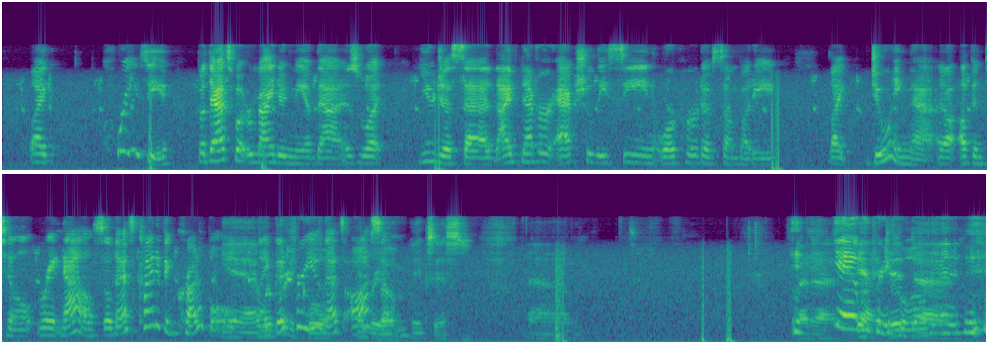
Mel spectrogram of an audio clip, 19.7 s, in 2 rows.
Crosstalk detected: Yes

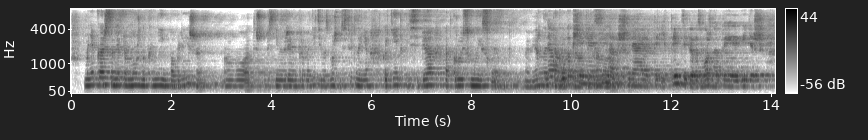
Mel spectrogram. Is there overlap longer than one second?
Yes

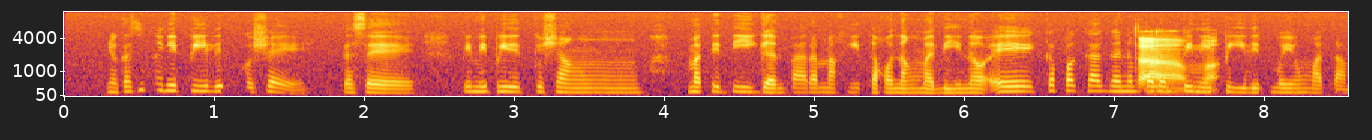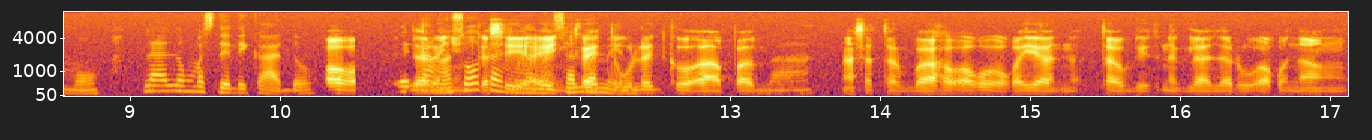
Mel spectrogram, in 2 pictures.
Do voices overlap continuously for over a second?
Yes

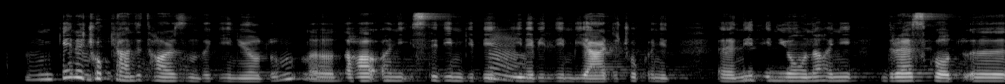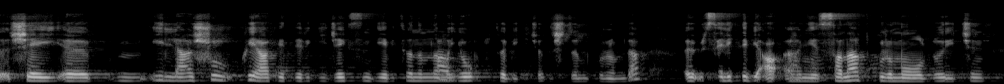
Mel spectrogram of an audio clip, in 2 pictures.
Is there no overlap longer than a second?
Yes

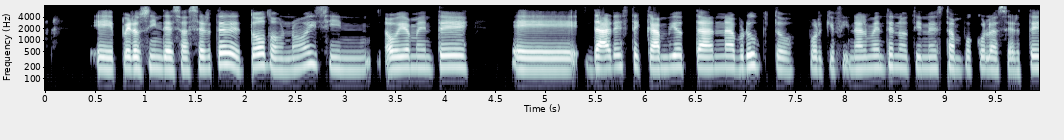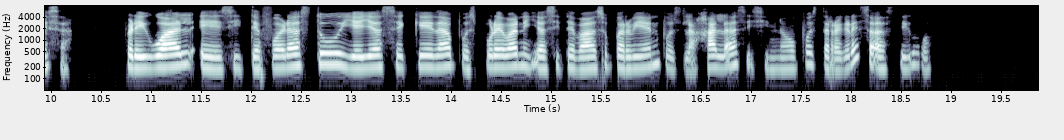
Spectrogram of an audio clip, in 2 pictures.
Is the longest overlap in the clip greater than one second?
No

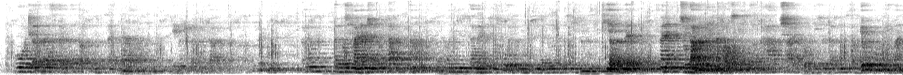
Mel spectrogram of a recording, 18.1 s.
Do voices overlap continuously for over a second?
No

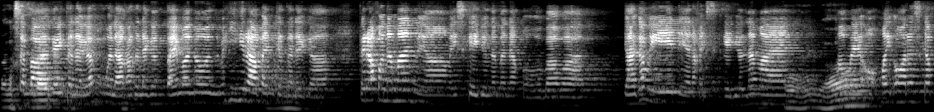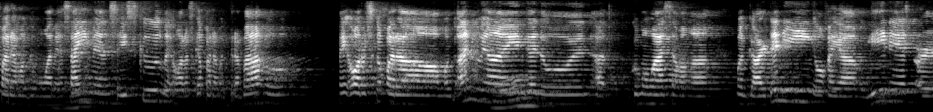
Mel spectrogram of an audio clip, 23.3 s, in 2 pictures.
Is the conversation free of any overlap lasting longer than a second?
No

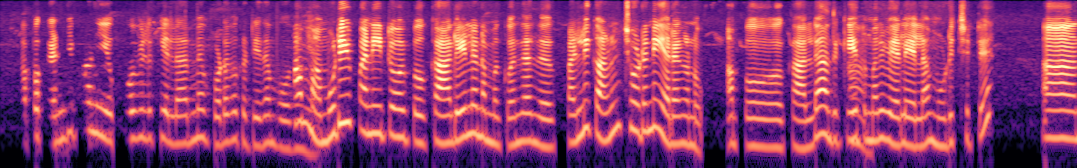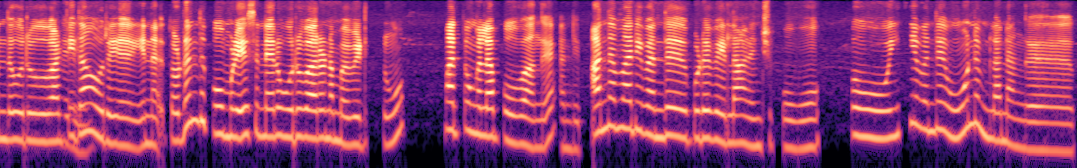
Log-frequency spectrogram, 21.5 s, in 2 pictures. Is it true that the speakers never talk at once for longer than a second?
Yes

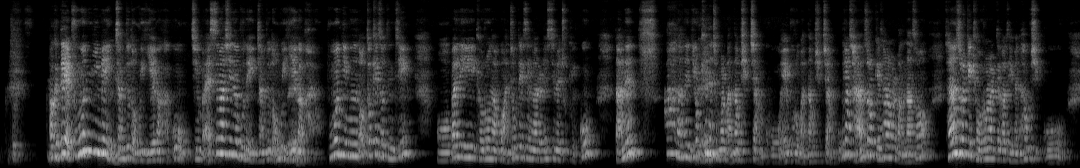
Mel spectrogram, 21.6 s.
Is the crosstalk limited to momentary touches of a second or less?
Yes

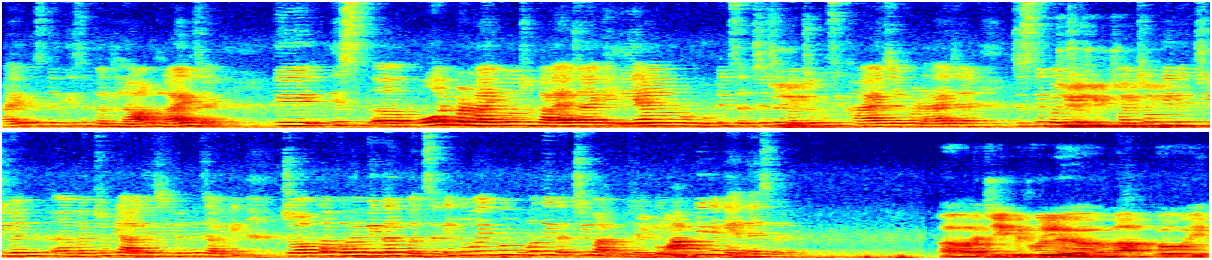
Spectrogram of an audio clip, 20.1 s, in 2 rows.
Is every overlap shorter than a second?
Yes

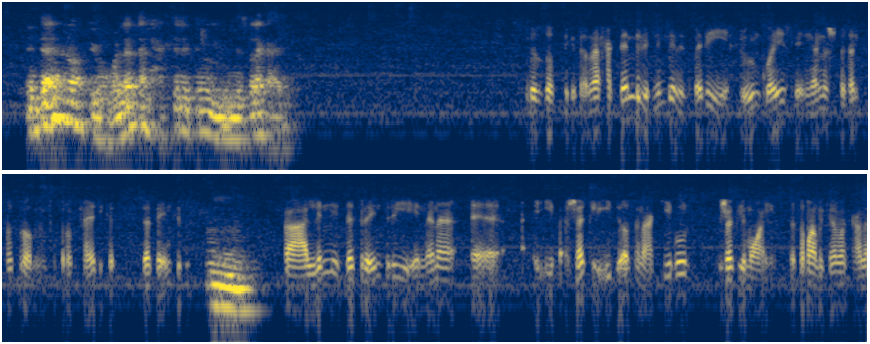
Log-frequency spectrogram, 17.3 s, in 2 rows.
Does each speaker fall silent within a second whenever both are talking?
Yes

